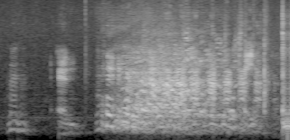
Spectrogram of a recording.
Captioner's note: Murray and the audience laughs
